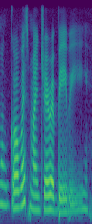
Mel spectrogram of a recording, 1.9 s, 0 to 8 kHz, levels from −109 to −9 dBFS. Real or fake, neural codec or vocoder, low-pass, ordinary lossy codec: real; none; 7.2 kHz; none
